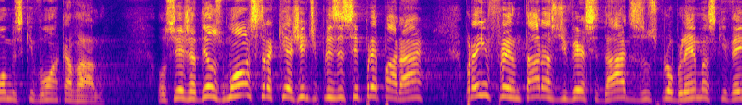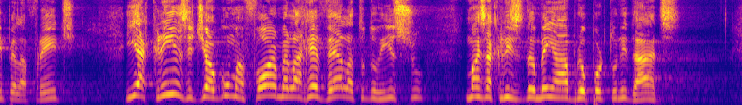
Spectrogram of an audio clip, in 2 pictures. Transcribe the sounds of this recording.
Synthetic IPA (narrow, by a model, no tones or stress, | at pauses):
õmɪskɪvɐ̃w̃ɐkavalʊ | owseʒɐd̪ewzmɔst̪ɾɐkɪaʒẽnt͡ʃɪ̥pɾesizɐsɪpɾepaɾaɾ | pɾɐẽfɾẽnt̪aɾɐzd͡ʒiveɾsid̪ad͡ʒɪzʊspɾoblẽmɐskɪvẽj̃pelɐfɾẽnt͡ʃɪ̥ | ɪɐkɾizɪd͡ʒɪawɡũmɐfɔɾmɐɛlɐɦevɛlɐt̪ud̪ʊisʊ | mɐzɐkɾizɪt̪ɐ̃mbẽj̃abɾɪopoɾt̪unid̪ad͡ʒɪs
